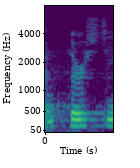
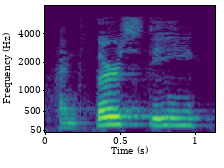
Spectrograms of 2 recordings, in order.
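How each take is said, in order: First: It is said in a sweet, polite voice. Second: It is said in a whining, complaining voice. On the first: The child is asking politely. "Sometimes in a very nice way" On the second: The child is complaining. "with a bit of a whine in your voice"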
